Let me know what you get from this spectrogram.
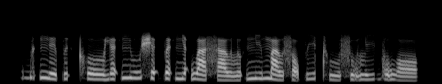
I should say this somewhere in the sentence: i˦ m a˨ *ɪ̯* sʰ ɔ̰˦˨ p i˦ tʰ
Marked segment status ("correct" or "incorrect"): incorrect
